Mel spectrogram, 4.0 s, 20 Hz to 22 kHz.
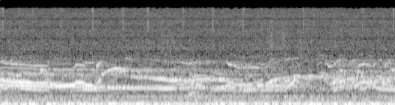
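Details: Coyotes howl together at about 2am in Heath, Texas, several wavering, siren-like voices sliding up and down and overlapping.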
